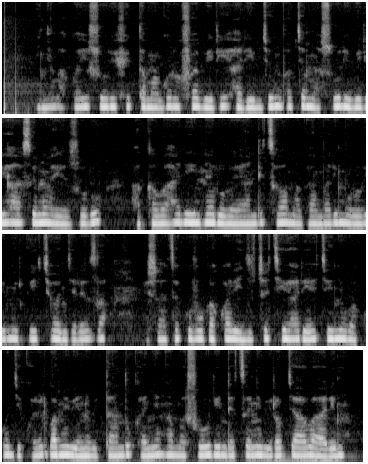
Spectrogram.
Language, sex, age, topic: Kinyarwanda, female, 18-24, education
